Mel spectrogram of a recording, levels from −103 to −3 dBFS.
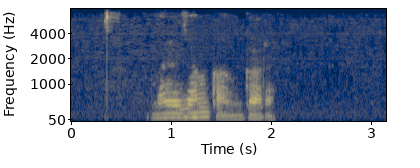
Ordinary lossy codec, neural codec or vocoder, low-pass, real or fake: Opus, 32 kbps; none; 7.2 kHz; real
